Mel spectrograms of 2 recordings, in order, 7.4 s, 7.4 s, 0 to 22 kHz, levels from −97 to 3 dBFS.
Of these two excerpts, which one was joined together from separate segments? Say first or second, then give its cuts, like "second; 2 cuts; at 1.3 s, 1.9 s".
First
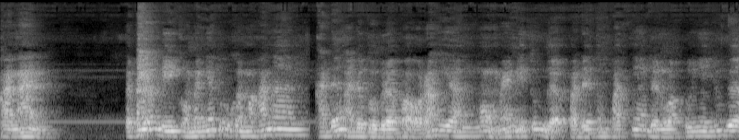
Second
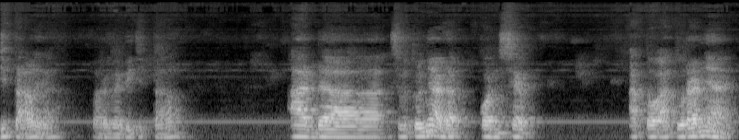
first; 1 cut; at 3.1 s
